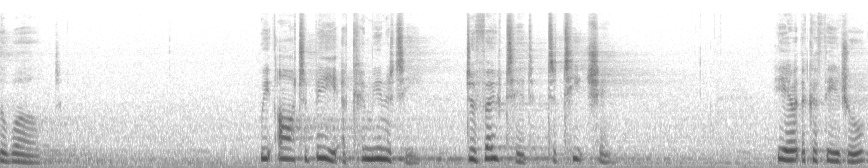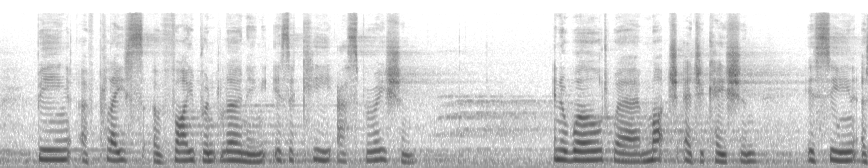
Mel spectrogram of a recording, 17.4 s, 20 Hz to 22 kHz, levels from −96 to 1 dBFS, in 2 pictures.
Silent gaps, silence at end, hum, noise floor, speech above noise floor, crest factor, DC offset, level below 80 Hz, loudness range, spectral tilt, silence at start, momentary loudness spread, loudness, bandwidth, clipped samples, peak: none; 0 s; none; -57 dBFS; 22 dB; 18 dB; under 0.1%; -62 dBFS; 6 LU; -5 dB/octave; 0 s; 21 LU; -36 LUFS; 16 kHz; under 0.1%; -18 dBFS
